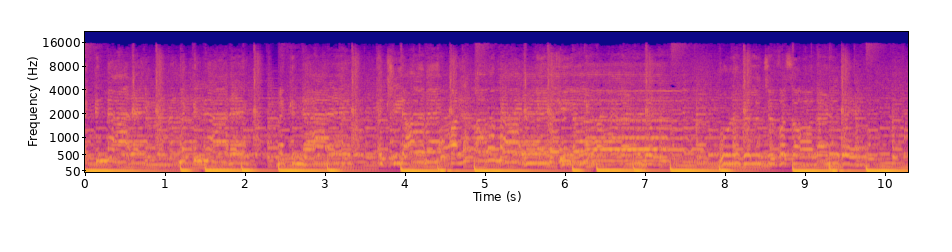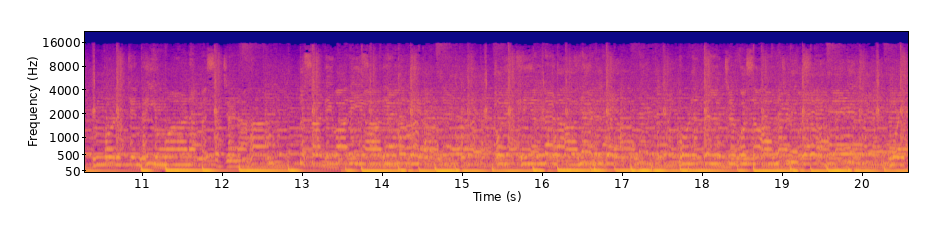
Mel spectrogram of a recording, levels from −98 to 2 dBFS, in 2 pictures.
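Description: From 13.49 s to the end, a second copy of the sound trails about 0.7 s behind, a few dB quieter, starting abruptly: a doubled audio track, likely from a second, slower capture path.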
